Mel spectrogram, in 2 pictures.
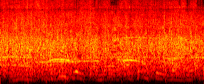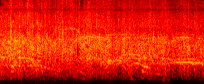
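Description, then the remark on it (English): A steady, loud round of applause from many hands, dense and continuous for several seconds, with voices faintly mixed into the clapping. “So we just want to give you flowers, man, and give you a hand clap.”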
